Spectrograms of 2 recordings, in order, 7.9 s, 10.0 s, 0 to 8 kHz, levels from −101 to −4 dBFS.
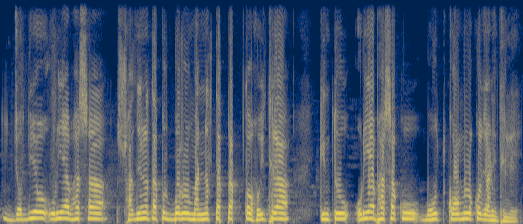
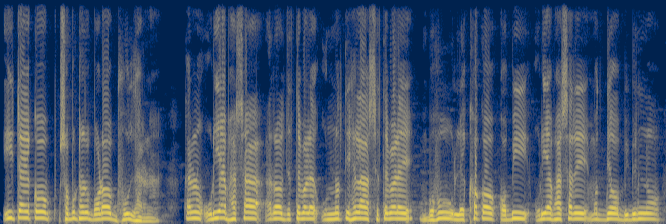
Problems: none marked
